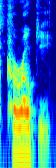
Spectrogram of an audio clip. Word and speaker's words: karaoke: the world pronounces wrong, everyone else says karaoke. You cannot show me where there's an E between the R and the O. It's karaoke. K-A-R-A-O-K-E. Karaoke. Not karaoke.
